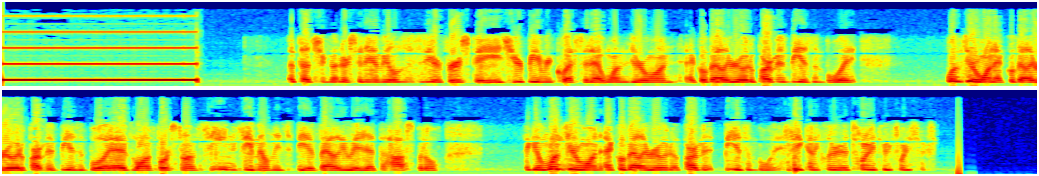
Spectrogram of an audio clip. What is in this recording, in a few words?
Ambulance, dispatch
